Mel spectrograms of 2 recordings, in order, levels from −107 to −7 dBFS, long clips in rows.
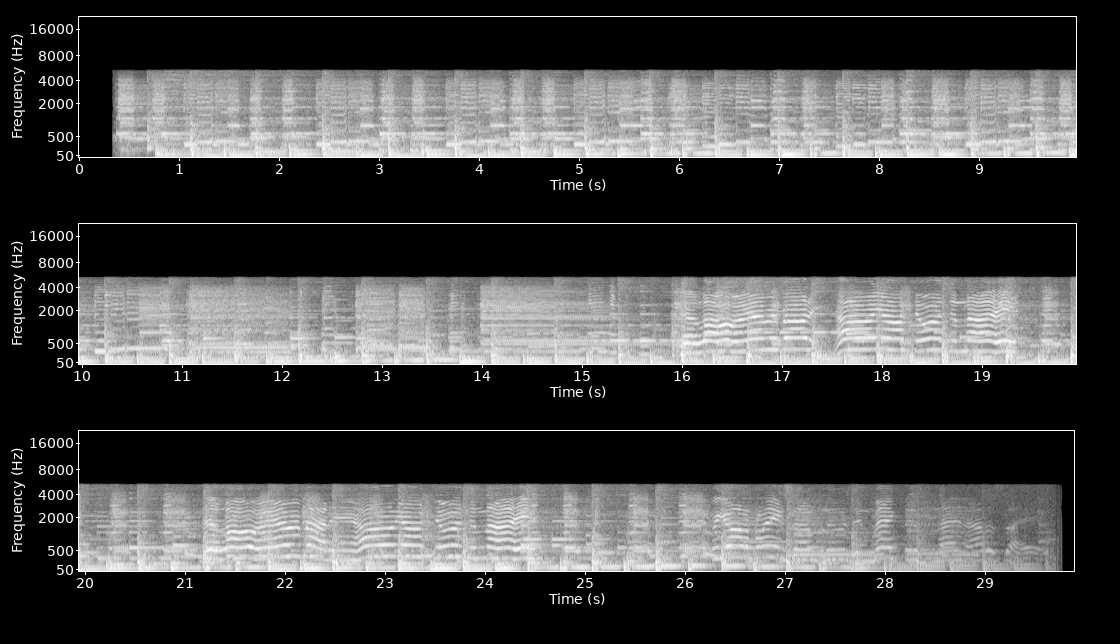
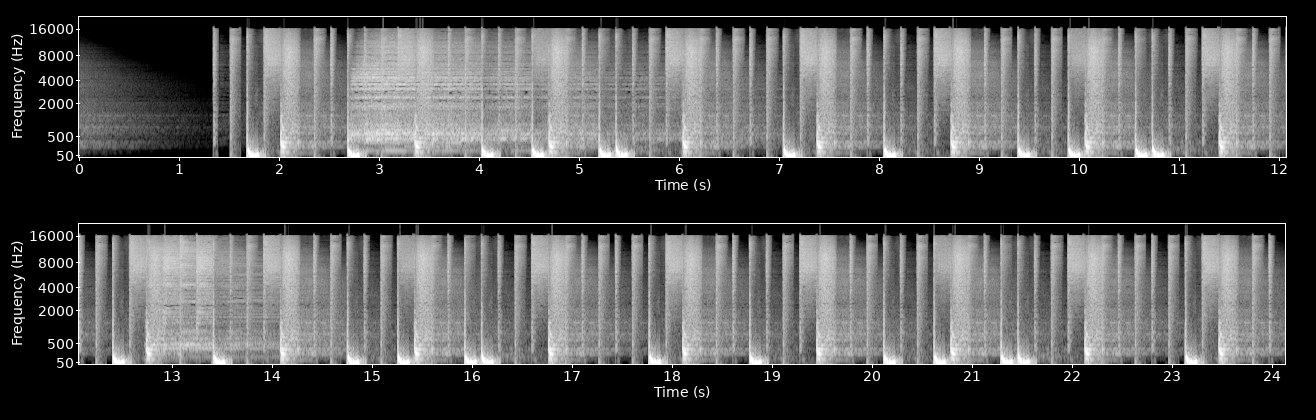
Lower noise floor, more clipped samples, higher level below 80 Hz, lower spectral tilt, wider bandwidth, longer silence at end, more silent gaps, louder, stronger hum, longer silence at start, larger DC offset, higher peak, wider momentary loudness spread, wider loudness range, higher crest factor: second, -39 dBFS vs -77 dBFS; neither; about the same, -22 dBFS vs -20 dBFS; first, -7 dB/octave vs -3.5 dB/octave; second, 5.4 kHz vs 17.5 kHz; first, 0.45 s vs 0.15 s; neither; about the same, -15 LUFS vs -14 LUFS; neither; second, 0.35 s vs 1.35 s; neither; about the same, 0 dBFS vs 0 dBFS; about the same, 8 LU vs 10 LU; first, 5 LU vs 2 LU; about the same, 14 dB vs 14 dB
